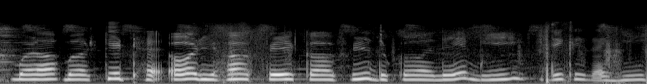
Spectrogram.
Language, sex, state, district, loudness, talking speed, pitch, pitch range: Hindi, male, Uttar Pradesh, Jalaun, -15 LUFS, 110 wpm, 230 Hz, 220-235 Hz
